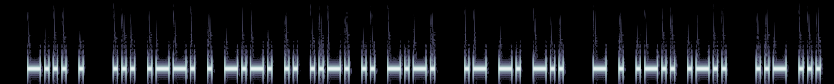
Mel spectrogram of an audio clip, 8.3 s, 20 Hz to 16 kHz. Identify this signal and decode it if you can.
Morse code, heard as a keyed tone, about 28 wpm, 700 Hz. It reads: BE SPECIFIC AND TELL US
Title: Sentences from Top 1000 Words - Review Part 3 - 28wpm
